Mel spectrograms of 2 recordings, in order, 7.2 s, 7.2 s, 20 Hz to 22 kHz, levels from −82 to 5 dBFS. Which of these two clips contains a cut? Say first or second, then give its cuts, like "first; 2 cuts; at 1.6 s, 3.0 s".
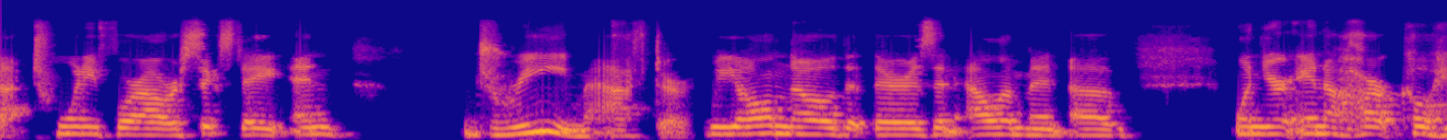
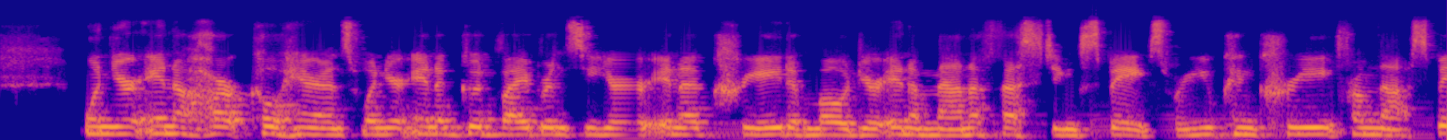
first; 1 cut; at 3.5 s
